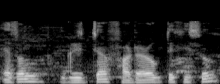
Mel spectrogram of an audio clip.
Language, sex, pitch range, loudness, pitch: Assamese, male, 105-120 Hz, -17 LUFS, 110 Hz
